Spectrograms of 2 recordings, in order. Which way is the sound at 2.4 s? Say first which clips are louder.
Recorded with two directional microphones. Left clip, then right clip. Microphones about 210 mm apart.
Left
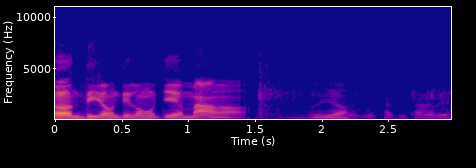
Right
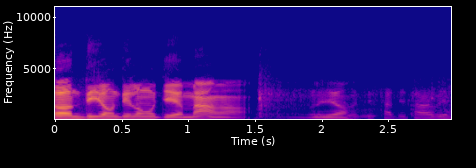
Right 4 dB; 25° right (ahead or behind).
